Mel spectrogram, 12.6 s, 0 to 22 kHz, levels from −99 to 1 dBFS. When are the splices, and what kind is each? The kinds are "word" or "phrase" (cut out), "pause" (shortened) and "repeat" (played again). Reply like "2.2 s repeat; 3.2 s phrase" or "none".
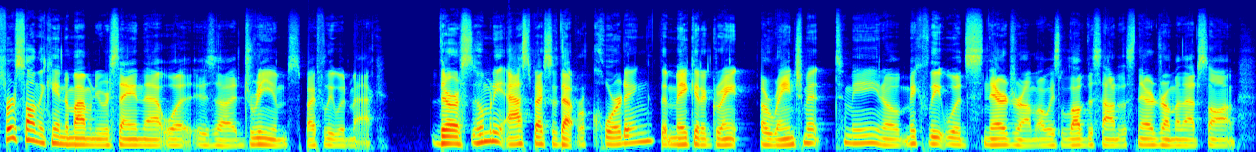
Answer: none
